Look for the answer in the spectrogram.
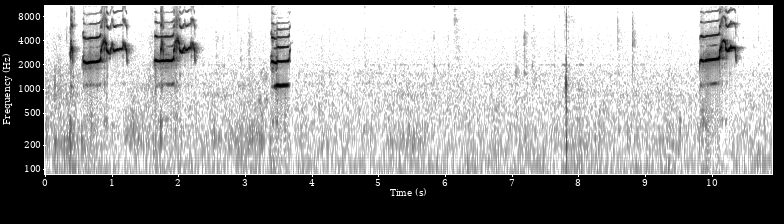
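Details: Helmeted guineafowl, kept birds that follow their owner, give loud, harsh, grating call bursts, repeated in short runs with pauses between.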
